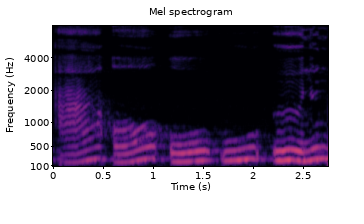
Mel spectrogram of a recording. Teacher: 이를 제외한 나머지 모음들은 대체로 후설모음입니다. 그래서 우리 기본 모음인 아, 어, 오, 우, 으는 모두 후설모음에 해당하고요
